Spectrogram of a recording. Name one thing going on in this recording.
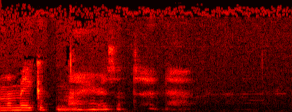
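A young girl speaks close by in a high voice.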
